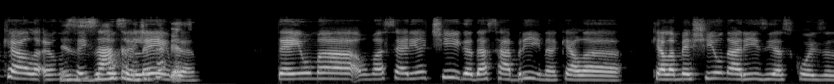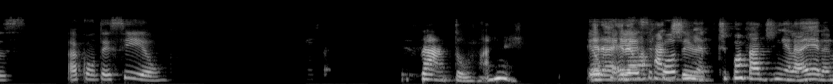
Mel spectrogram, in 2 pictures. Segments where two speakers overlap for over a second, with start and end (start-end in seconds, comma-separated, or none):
0.6-2.0, 14.2-15.4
